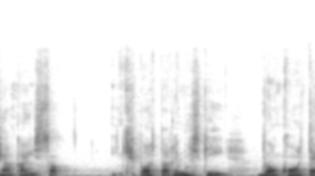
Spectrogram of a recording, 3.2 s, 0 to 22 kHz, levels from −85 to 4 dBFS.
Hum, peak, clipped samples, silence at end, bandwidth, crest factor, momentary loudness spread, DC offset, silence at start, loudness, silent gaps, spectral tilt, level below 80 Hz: none; -6 dBFS; under 0.1%; 0 s; 14.5 kHz; 16 dB; 15 LU; under 0.1%; 0 s; -24 LUFS; none; -7.5 dB/octave; -48 dBFS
